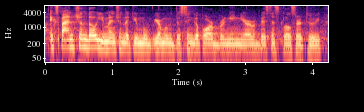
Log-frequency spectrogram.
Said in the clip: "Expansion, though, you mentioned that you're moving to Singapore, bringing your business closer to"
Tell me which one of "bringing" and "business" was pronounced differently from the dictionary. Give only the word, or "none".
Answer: business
